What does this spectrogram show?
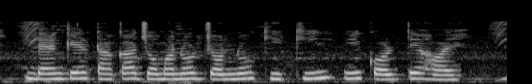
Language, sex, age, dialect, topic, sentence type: Bengali, male, 25-30, Rajbangshi, banking, question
